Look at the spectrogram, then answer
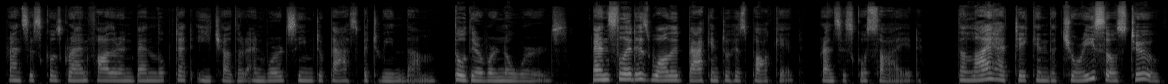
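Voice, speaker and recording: Slow, measured woman reading a storybook. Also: lowish voice, fairly even intonation, vocal fry, darkish tone. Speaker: story reader. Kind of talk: children's storybook read-aloud.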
